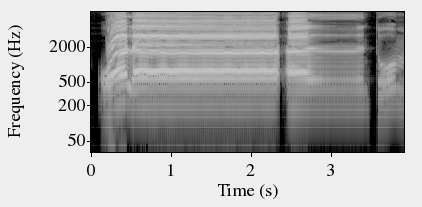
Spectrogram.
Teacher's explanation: Pada lafal la kembali lagi kita dapati hukum tajwid berupa mad jaiz munfasil yaitu ditandai dengan adanya huruf hamzah yang datang setelah huruf mad di sini huruf alif. Maka kita panjangkan untuk huruf la sepanjang empat harakat. Dan kita namakan di sini hukum tajwidnya mad jaiz munfasil empat harakat.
